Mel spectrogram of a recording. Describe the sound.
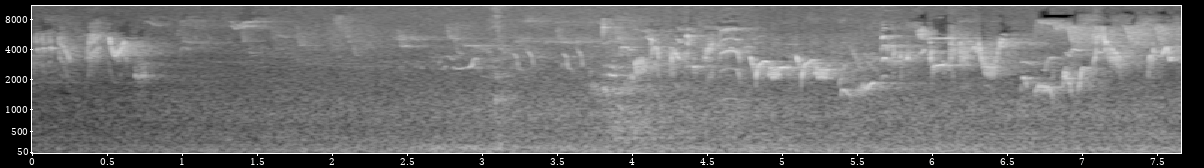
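Garden warbler song, a rapid, rambling stream of bright warbled phrases and chirps that runs continuously over a low, steady background hiss.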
